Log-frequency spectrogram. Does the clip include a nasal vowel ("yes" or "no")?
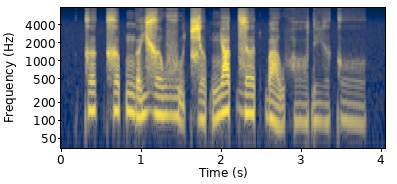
no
